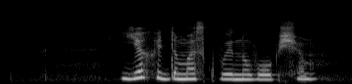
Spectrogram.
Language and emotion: Russian, neutral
